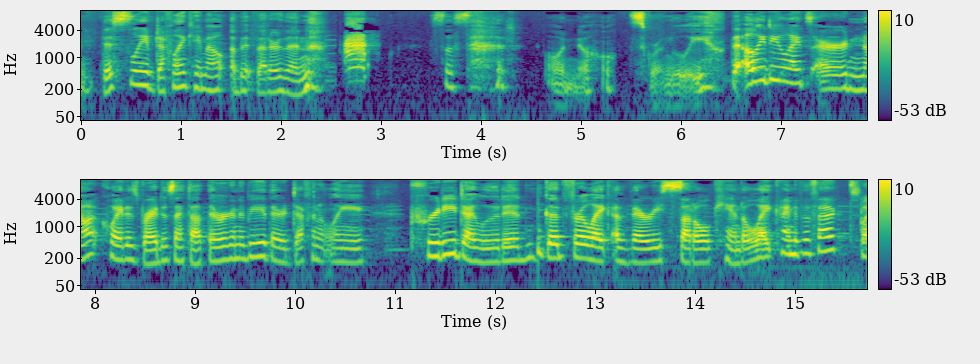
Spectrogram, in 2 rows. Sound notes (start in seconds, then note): 2.6 duck quacking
